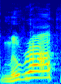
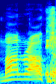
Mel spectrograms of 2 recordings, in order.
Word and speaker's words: Monroth: I was like, is it like Moonroth? Is it Monroth? So now we know.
